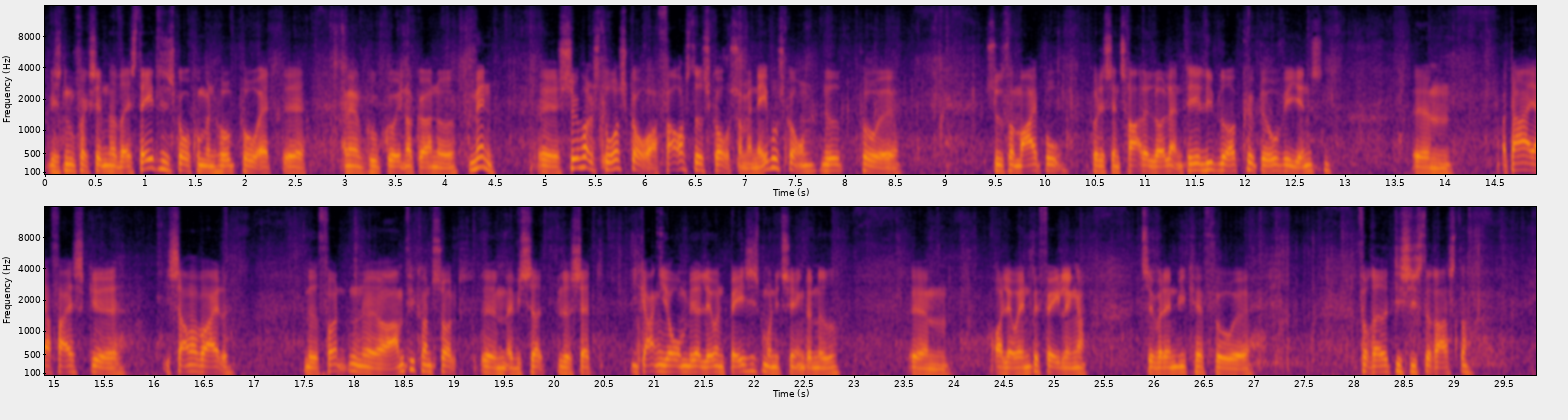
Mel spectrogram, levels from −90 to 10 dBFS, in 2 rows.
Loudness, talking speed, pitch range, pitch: -20 LUFS, 175 wpm, 110-135 Hz, 120 Hz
